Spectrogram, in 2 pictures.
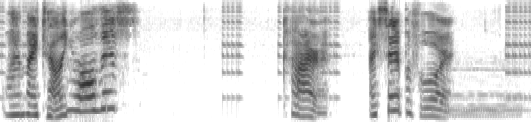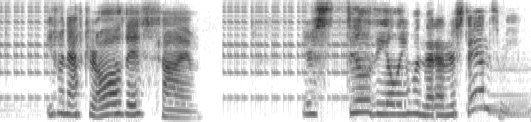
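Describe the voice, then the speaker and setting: Music plays under a muffled, lo-fi recording of a childlike, villainous talking flower. The voice swoops widely in pitch through a theatrical game monologue. It is bitter and manipulative, sweetly musing and then menacing. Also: female voice, sing-song, a little slow, pauses often, fairly bright tone, full character voice. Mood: confiding, scheming. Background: prominent music.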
